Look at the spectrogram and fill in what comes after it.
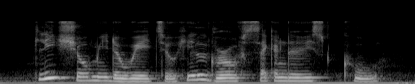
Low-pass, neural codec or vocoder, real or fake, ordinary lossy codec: none; none; real; none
